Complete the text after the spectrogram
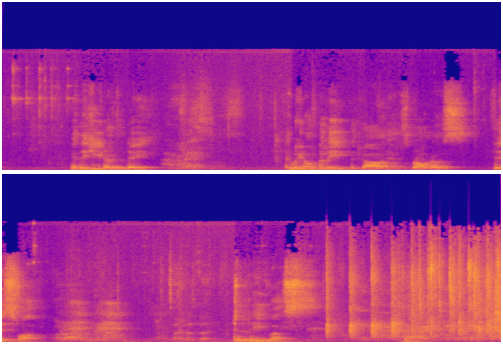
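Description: An elderly man preaches with passion through a microphone in an echoing hall.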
